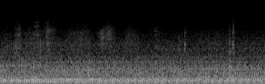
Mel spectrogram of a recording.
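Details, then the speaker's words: Compound-turbo Subaru Forester idling in park at about 1500-1600 rpm, a steady drone well above normal idle. The owner suspects a vacuum leak, as it also misses boost targets. "whoa this is when it's Park it's going to looks like 1500 1600 RPM"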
